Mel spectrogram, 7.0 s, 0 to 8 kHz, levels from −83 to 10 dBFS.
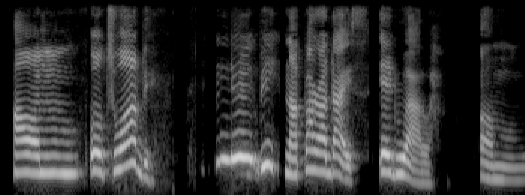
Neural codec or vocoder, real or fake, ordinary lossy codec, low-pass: codec, 16 kHz, 2 kbps, X-Codec, WavLM features, trained on Multilingual LibriSpeech; fake; none; 7.2 kHz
